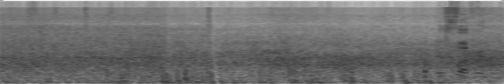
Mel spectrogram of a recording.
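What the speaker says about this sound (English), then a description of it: "It's fucking breezy over here." Strong outdoor wind buffets the microphone with a continuous loud rumble and gusty roar, with faint surf-like wash underneath.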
